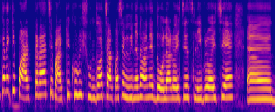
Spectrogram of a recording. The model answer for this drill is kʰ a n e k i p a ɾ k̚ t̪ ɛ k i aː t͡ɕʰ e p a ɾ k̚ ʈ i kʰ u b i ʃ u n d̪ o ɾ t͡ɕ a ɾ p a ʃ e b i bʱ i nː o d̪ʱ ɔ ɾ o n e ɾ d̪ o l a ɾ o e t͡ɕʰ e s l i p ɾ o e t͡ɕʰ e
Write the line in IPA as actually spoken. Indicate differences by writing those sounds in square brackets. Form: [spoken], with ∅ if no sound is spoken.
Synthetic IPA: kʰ a n e k i p a ɾ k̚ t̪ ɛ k [a] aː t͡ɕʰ e p a ɾ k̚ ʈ i kʰ u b i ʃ u n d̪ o ɾ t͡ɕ a ɾ p a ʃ e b i bʱ i nː o d̪ʱ ɔ ɾ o n e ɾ d̪ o l a ɾ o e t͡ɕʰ e s l i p ɾ o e t͡ɕʰ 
